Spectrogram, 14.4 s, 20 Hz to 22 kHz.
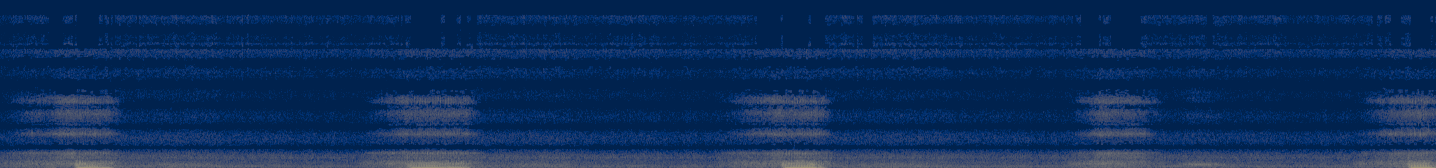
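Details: Low, rattling snores on each breath in, about 17 per minute, with quiet breathing out between, in a quiet room late at night.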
